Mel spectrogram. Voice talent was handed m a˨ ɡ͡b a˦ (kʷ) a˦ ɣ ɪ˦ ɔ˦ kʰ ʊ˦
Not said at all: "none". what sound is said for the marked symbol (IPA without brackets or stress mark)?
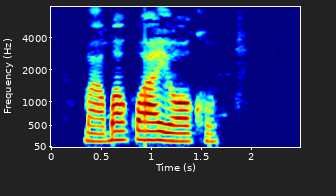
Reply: kʷ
